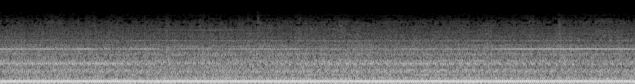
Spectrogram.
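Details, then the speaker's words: Old Caterpillar 955L track loader, long unused, after topping up transmission and another reservoir (thought to be the final drive), working: steady heavy diesel drone with an even low firing beat, no knocks or rattles; engine sounds healthy. "now once I uh fill it up with a proper hydraulic oil things running really good"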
